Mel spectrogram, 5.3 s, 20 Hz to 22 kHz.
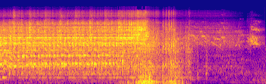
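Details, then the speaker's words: Free 327 ci Chevy V8 during cam and lifter work, cranking about three beats a second, briefly catching then fading out with lots of fuel; with a quarter-turn valve clearance it still wouldn't run. "The more I backed them off, I had a quarter of a turn clearance. Still wouldn't run. Lot of fuel."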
